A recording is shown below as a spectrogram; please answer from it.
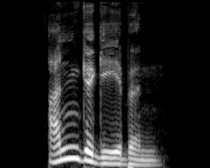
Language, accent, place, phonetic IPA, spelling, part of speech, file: German, Germany, Berlin, [ˈanɡəˌɡeːbn̩], angegeben, adjective / verb, De-angegeben.ogg
- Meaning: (verb) past participle of angeben; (adjective) specified, stated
